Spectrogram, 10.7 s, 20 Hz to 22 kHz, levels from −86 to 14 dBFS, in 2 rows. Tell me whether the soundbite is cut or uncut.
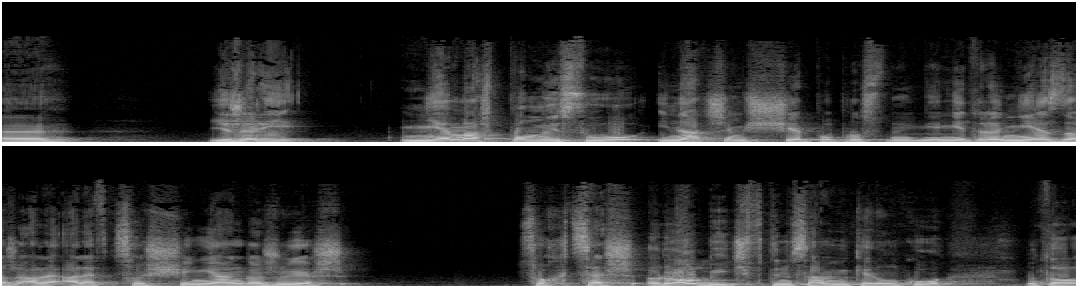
uncut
